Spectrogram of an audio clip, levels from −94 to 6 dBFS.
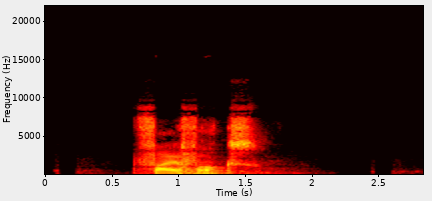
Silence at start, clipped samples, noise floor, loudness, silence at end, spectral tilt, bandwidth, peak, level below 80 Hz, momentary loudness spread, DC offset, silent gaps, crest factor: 0.7 s; under 0.1%; -80 dBFS; -27 LUFS; 1.25 s; -3 dB/octave; 9.6 kHz; -10 dBFS; -70 dBFS; 11 LU; under 0.1%; none; 20 dB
